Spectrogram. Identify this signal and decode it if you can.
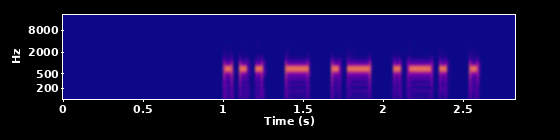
Morse code, heard as a keyed tone, about 25 wpm, 700 Hz. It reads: STARE
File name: 5 Letter Words - First 3 Letters Given - 25wpm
